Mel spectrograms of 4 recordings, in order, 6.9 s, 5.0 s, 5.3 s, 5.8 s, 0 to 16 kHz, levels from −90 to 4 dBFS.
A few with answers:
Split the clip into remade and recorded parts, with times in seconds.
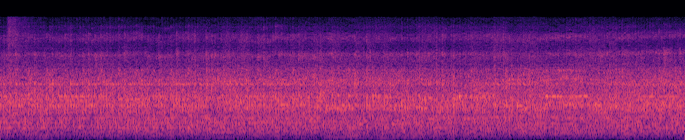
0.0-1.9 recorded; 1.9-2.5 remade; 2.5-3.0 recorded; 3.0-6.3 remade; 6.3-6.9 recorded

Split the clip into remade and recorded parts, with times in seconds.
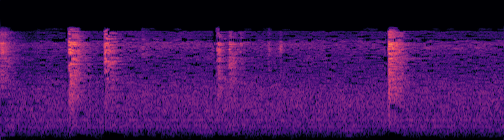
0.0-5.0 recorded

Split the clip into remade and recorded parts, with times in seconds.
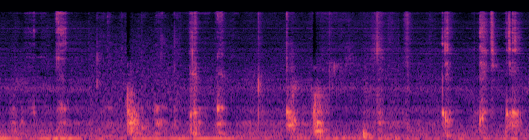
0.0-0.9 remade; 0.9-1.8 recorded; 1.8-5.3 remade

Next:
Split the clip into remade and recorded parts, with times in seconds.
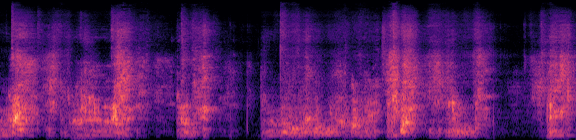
0.0-1.2 remade; 1.2-2.3 recorded; 2.3-3.4 remade; 3.4-4.0 recorded; 4.0-5.8 remade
